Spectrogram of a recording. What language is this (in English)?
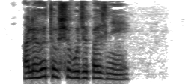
Belarusian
